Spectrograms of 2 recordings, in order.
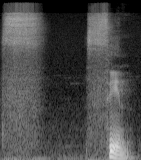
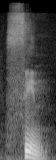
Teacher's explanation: সিনটা স্বাভাবিক একটু সি আওয়াজে উচ্চারিত হয় যেমন সাইকেলের পাম্প ছেড়ে দিলে যেমন একটা আওয়াজ হয়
